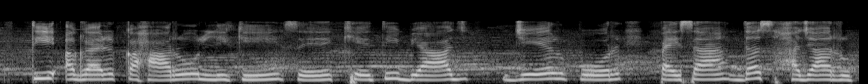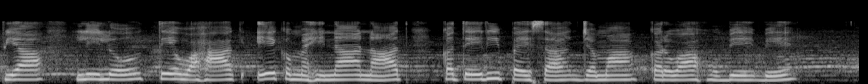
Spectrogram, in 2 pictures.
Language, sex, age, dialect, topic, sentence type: Magahi, female, 18-24, Northeastern/Surjapuri, banking, question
